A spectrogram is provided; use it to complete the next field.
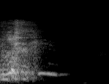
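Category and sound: human body sound, sneeze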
